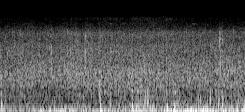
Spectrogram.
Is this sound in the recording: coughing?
no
